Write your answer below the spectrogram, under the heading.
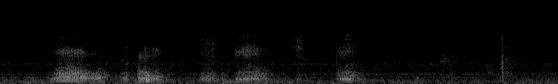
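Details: Seven-week-old Havanese puppies playing indoors give a series of four or five rough, growly bursts about a second apart, then fall quiet except for a faint click.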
